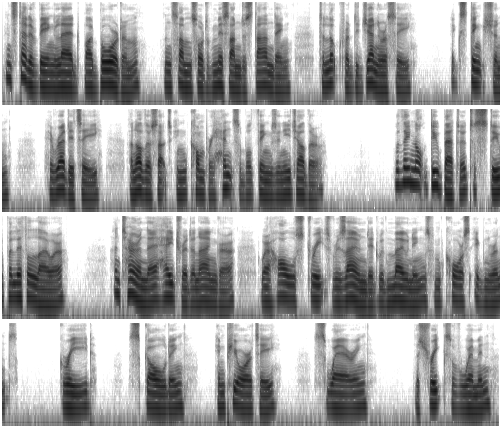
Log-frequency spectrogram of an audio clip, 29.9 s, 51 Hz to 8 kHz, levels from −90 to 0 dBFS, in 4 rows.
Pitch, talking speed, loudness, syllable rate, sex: 125 Hz, 115 wpm, -18 LUFS, 4.5 syllables/s, male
